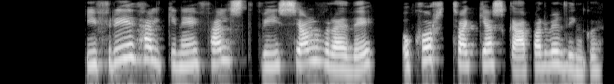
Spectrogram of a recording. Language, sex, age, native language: Icelandic, female, 20-29, Icelandic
